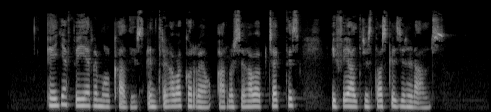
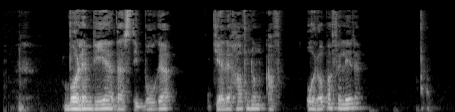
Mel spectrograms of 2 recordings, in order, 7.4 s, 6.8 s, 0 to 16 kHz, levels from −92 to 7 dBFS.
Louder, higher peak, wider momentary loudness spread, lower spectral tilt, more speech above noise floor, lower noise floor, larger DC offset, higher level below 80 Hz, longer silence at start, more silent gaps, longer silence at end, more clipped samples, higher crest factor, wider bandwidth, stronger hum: second, -31 LUFS vs -22 LUFS; second, -12 dBFS vs 0 dBFS; second, 6 LU vs 26 LU; about the same, -5 dB/octave vs -5.5 dB/octave; second, 45 dB vs 51 dB; about the same, -75 dBFS vs -73 dBFS; neither; second, -80 dBFS vs -56 dBFS; first, 0.7 s vs 0.3 s; neither; first, 0.7 s vs 0.5 s; neither; second, 18 dB vs 24 dB; about the same, 11.5 kHz vs 11.5 kHz; neither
